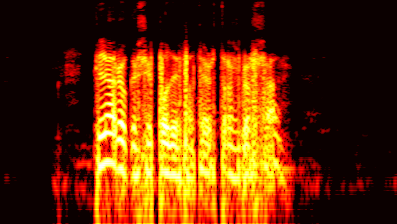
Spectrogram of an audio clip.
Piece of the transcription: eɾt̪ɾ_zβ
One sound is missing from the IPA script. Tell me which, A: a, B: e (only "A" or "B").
A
